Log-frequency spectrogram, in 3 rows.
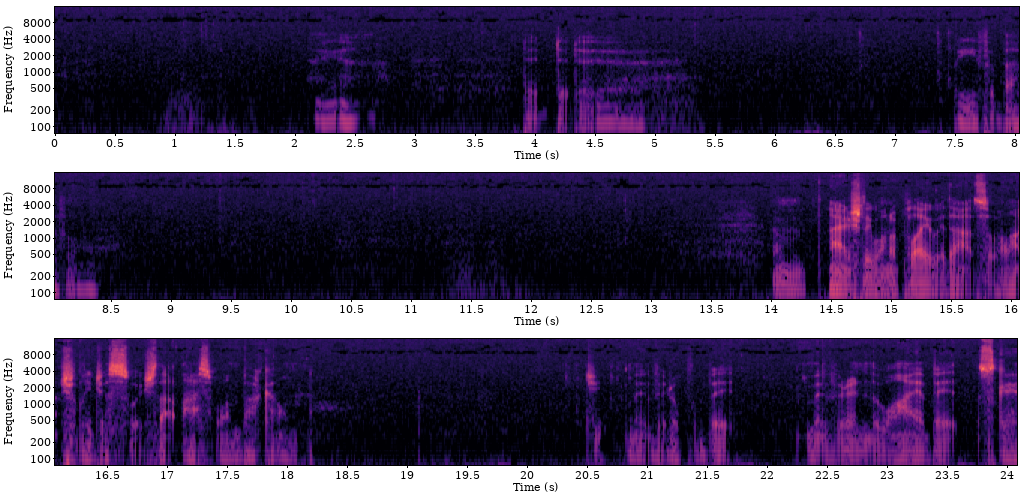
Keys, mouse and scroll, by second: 3.5 click, 10.9 middle click, 14.0-15.3 scroll down 12, 15.3 click, 16.0 click, 17.1 click, 17.8 click, 18.8 scroll up 1, 20.4 g, 22.4 g.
